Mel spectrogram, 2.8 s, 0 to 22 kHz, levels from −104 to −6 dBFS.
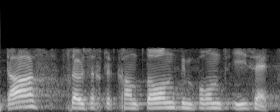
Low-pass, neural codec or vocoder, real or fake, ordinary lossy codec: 3.6 kHz; none; real; none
